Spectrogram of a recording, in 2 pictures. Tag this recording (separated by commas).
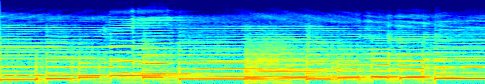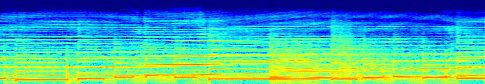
Music, Musical instrument, fiddle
